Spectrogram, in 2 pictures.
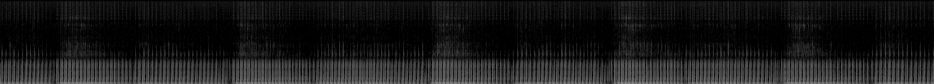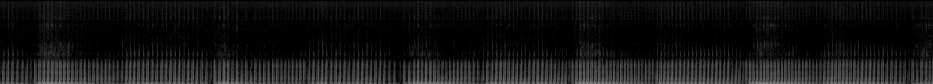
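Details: Cat purring softly and steadily, a low throaty vibration broken into short breath cycles, slightly quieter, with nothing else audible.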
